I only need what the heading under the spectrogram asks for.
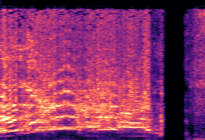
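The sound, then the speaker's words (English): A loud, high-pitched scream from the film Anchorman, held for about a second and a half, cut off abruptly by a brief silence, then resuming for a moment. No talking. “Scream with an S. Yeah, you're correct.”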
